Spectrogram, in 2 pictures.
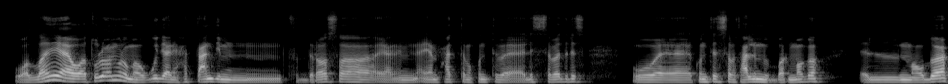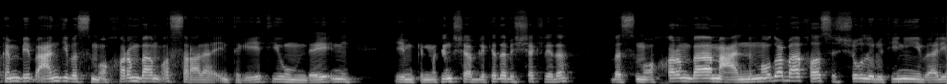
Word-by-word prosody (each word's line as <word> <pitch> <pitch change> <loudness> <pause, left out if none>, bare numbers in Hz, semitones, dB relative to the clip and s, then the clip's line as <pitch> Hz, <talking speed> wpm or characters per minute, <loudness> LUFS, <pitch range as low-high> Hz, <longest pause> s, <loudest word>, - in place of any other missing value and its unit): والله 145 - +2
هو 130 -2 +4
طول 125 - -2
عمره 190 -2 -1
موجود 115 +4 -2
يعني 110 -4 -1
حتّى 120 - -7
عندي 135 -2 +2
من 105 -3 -5
في - - -25
الدراسة 115 0 -4
يعني - - -7
من 105 0 -6
أيّام 110 -1 -5
حتّى 115 0 -8
ما 110 - -7
كنت 115 0 -8
ب - - -6
لسّه 115 +1 -6
بادرِس، 125 +2 -5 0.5
وكنت 105 +2 -3
لسّه 125 -1 -4
باتعلم 115 +3 +1
البرمجة، 115 +6 -3 0.4
الموضوع 110 +4 0
كان 145 +1 +2
بيبقى 150 0 +4
عندي 160 +1 +3
بس 135 -1 -1
مؤخرًا 150 +3 +1
بقى 145 -1 +4
مأثر 140 -4 -2
على 110 -1 -2
إنتاجيتي 115 +3 -5
ومضايقني. 120 +2 0 0.4
يمكن 115 -1 -1
ما 110 - -2
كانش 140 +4 +1
قبل 115 0 0
كده 135 +4 +1
بالشكل 125 0 -3
ده، 140 +3 -2 0.3
بس 115 -1 -2
مؤخرًا 145 +6 +2
بقى 145 +1 +8
مع 115 -5 +7
إن 120 +2 +2
الموضوع 150 +8 +4
بقى 175 -1 +4
خلاص 145 -4 0
الشغل 140 +3 -1
روتيني 125 +2 +2
بقى 110 0 -1
لي 120 - 0
120 Hz, 170 wpm, -25 LUFS, 110-140 Hz, 0.5 s, بقى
